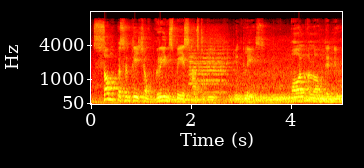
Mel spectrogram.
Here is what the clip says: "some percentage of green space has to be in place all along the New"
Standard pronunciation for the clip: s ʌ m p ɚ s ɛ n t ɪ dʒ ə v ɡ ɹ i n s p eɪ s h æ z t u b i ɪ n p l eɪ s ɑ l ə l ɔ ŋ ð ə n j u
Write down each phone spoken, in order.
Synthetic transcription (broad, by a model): s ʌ m p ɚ s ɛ n t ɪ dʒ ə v ɡ ɹ i n s p eɪ s h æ s t u b i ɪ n p l eɪ s ɑ l ə l ɔ ŋ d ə n j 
